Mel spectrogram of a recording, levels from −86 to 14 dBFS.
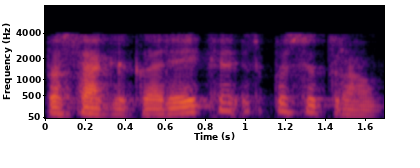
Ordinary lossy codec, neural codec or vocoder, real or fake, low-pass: AAC, 16 kbps; vocoder, 44.1 kHz, 128 mel bands, Pupu-Vocoder; fake; 7.2 kHz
